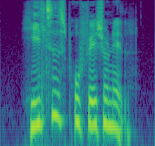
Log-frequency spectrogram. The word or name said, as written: heltidsprofessionel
